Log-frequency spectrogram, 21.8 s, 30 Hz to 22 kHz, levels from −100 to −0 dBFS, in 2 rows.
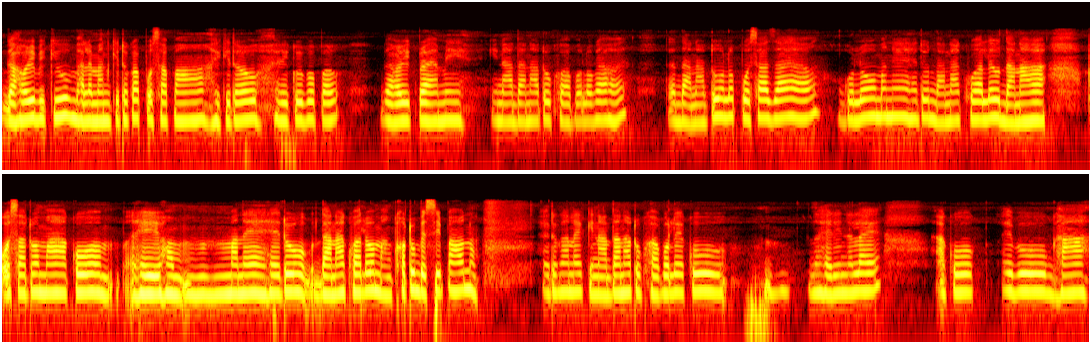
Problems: background sounds at intervals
